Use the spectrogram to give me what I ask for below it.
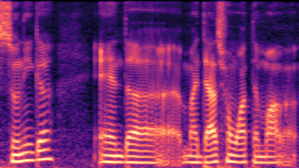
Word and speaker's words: Zuniga: Okay, well, it's Zuniga with the accent on the Enya, so it's Zuniga.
